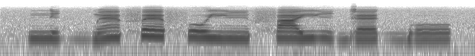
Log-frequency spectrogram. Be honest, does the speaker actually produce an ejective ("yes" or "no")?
no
